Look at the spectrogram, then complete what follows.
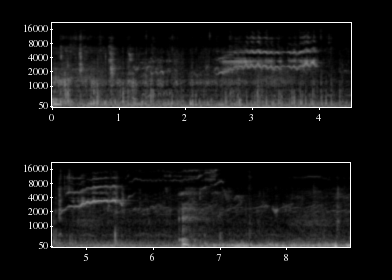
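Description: A horse whinnying twice, each a quavering high call, the second rising in pitch. Under the calls are scuffing and rustling on dry ground and a couple of sharp knocks.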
